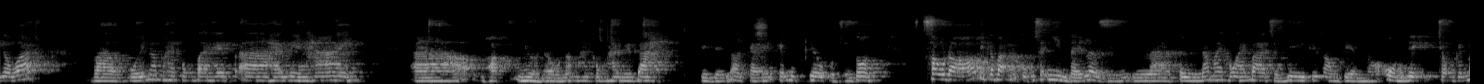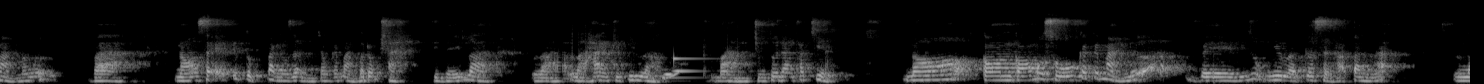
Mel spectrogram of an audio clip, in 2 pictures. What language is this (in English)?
Vietnamese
